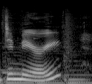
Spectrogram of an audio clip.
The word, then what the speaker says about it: Demiri: But today I have Silvi, Demiri.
